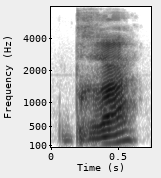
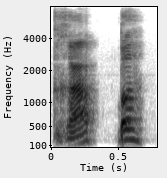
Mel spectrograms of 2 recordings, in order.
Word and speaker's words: drap: As we mentioned for P as well, you do not pronounce the P at the end of a word.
